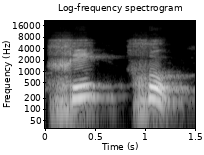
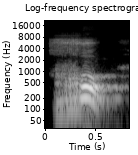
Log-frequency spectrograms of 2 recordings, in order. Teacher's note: the top part of the throat is where we pronounce kha from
